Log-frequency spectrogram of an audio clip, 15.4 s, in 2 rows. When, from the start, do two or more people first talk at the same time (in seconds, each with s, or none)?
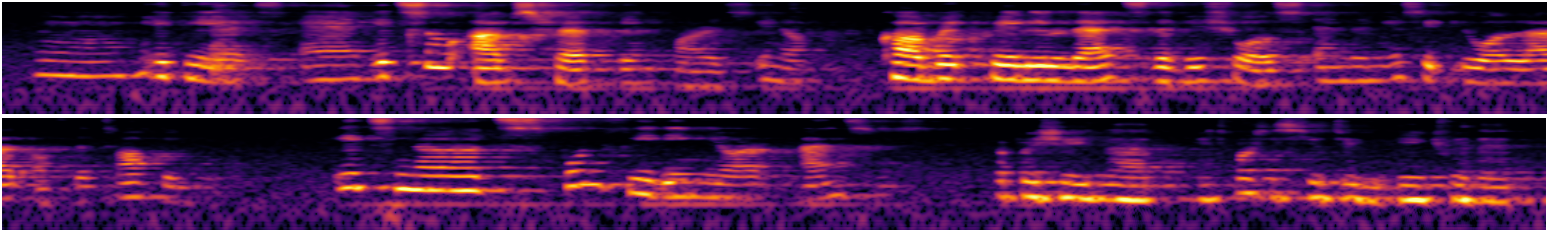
none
